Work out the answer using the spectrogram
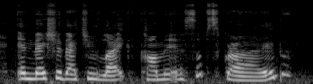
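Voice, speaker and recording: Intonation is lively and the pace is moderate. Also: woman. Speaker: vlogger. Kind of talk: casual chat. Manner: soft-spoken.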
